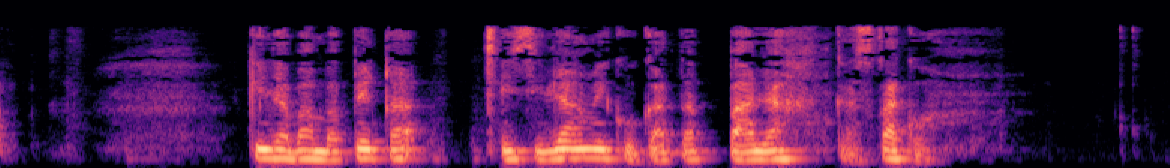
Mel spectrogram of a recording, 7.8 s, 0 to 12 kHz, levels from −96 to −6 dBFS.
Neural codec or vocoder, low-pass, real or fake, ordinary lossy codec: none; 7.2 kHz; real; MP3, 32 kbps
